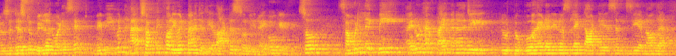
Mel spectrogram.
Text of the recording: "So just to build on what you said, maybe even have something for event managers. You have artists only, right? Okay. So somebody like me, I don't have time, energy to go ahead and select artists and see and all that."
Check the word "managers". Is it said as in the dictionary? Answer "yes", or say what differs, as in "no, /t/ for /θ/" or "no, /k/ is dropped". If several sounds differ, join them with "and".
no, /z/ is dropped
